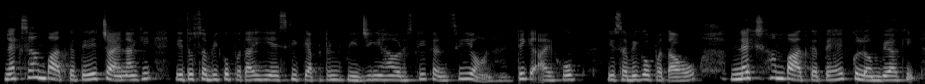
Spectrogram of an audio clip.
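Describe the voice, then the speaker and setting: A woman's voice: medium pitch, brisk, dark tone. A woman teaching an exam-prep lesson on memory tricks in a chatty way, mixing English words into her talk and checking "okay?" after nearly every sentence. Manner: mixes English words into Hindi.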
